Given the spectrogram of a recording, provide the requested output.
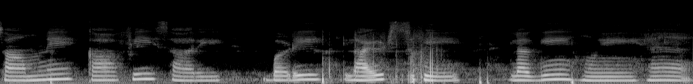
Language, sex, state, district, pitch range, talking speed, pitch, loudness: Hindi, female, Punjab, Fazilka, 190-220 Hz, 80 wpm, 200 Hz, -18 LUFS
